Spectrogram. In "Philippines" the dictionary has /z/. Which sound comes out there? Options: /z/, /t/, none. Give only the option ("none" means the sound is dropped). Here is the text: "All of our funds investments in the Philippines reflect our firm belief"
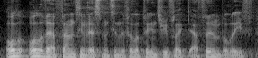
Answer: /z/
